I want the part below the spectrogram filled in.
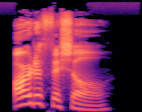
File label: "ARTIFICIAL", english; 3000 words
